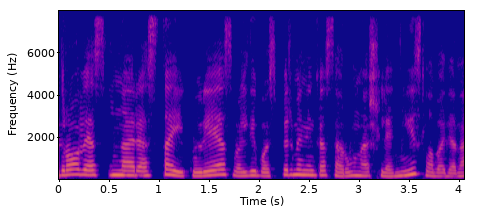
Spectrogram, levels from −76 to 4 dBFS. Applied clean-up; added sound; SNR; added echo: neural mask model Resemble Enhance denoiser.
